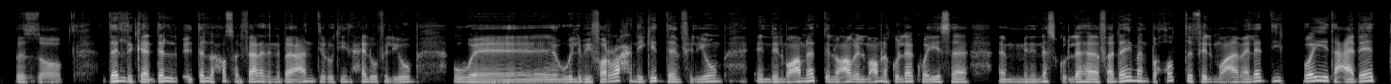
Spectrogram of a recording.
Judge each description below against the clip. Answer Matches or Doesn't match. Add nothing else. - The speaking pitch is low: Matches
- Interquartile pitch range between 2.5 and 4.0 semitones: Matches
